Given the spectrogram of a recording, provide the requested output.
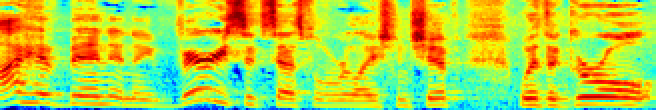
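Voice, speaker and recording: Noticeable background noise sits behind speech delivered at a fairly quick speed. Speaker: vlogger. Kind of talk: advice vlog monologue. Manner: loud.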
